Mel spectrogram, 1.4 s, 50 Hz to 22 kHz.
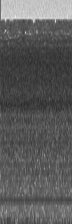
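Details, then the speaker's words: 4-wire PWM computer fan cooling a controller at 24 °C, spinning faster after the temperature setpoint is lowered (yellow wire unconnected): even airy rush, steady mid-pitched hum, no rattle or scraping; running normally. "alors on a vu que le ventilateur tourner au ralenti et actuellement il est à 24 degrés le contrôleur si je baisse la température ici normalement ventilateur voilà il tourne encore plus vite"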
